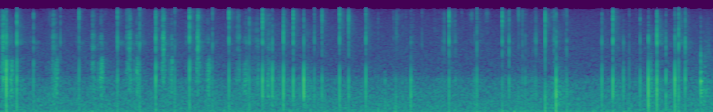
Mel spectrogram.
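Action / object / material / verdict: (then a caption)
tap / small glass nail polish bottle with plastic cap / glass / none. Long natural fingernails tap rapidly on a small glass nail polish bottle filled with lime-green polish and topped with a black plastic cap, held up in one hand over a towel, with rings on the fingers that may clink. The taps are quick, dry and bright, with sharp clicks that die away almost instantly over a soft steady hiss. Some taps land louder than others, giving an uneven, continuous pattering.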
